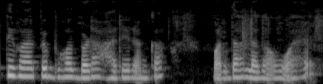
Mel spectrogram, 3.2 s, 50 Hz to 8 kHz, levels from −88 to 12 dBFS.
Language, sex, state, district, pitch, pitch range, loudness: Hindi, female, Uttar Pradesh, Etah, 225 Hz, 205-245 Hz, -30 LUFS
